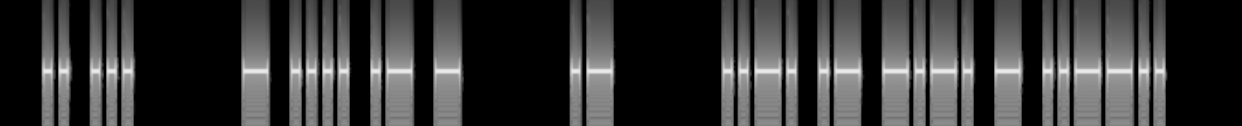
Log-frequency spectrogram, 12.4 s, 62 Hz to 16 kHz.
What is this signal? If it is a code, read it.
Morse code, heard as a keyed tone, about 15 wpm, 700 Hz. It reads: IS THAT A FACT?
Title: 2x Word-Spacing - Sentences from Top 500 Words - 15wpm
